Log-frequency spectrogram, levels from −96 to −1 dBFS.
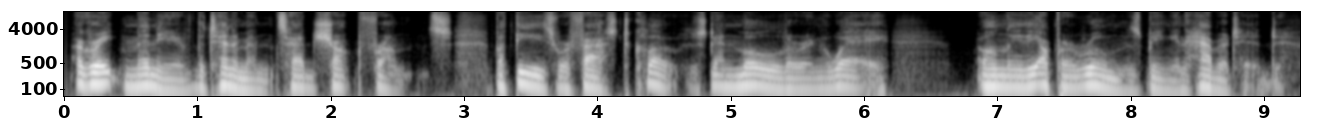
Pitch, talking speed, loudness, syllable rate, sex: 105 Hz, 150 wpm, -22 LUFS, 4.6 syllables/s, male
